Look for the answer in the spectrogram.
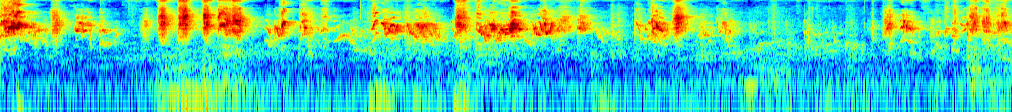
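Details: Group of cheerful budgies singing and chatting with one another, a steady run of rapid, buzzy high chirps and warbles in uneven bursts, a quieter stretch near the end before chirping picks up again.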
